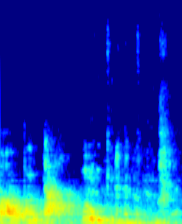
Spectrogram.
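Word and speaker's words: مَوْقُوتًا: Bacanya inna sholata kanat alal mu'minina kitaban mawquta. Bukan mau kita sehingga sholat zuhur jam 2.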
